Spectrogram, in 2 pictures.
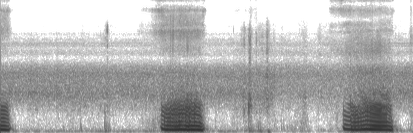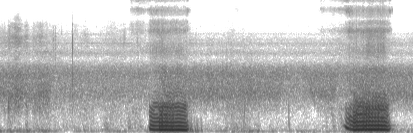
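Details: Sleeping pug snoring indoors: four deep, rattling snores, each about a second long, coming roughly every four seconds with quiet pauses between.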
